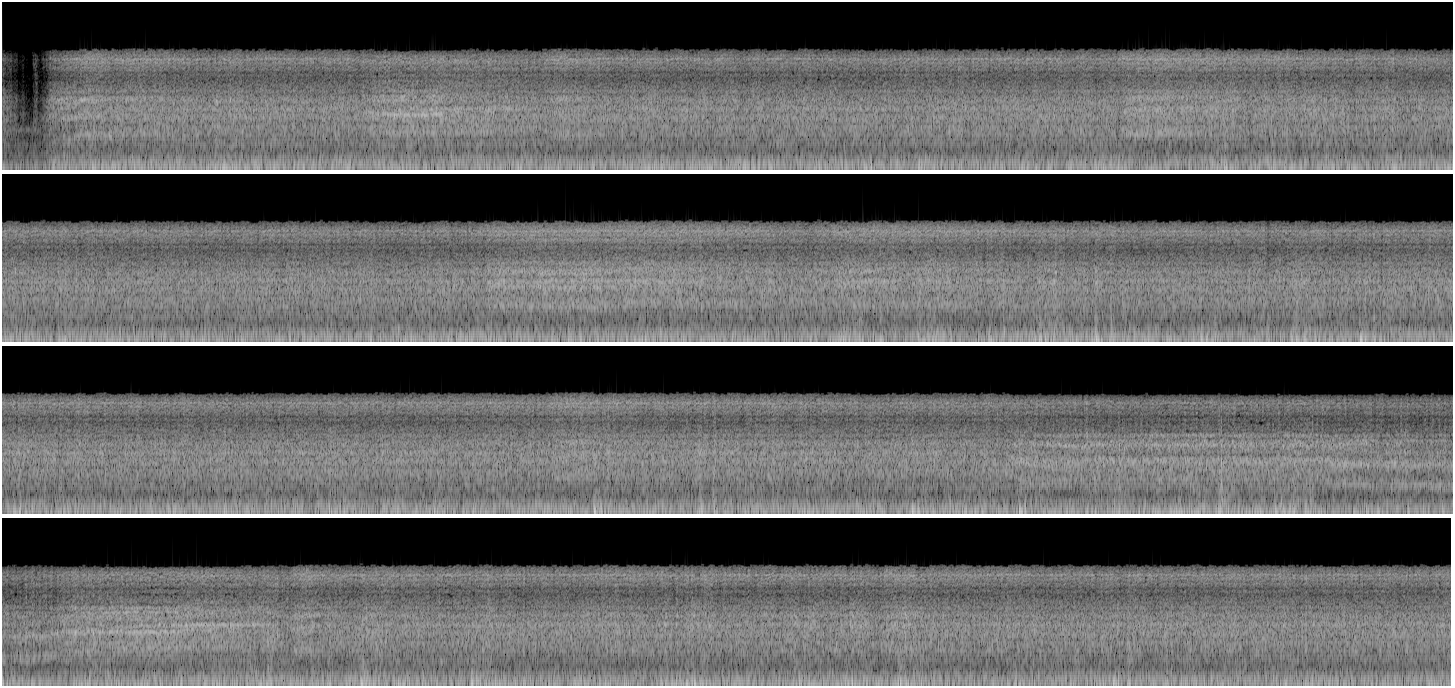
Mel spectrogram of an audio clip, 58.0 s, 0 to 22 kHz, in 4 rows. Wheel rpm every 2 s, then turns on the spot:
110, 230, 220, 230, 230, 230, 230, 240, 230, 230, 220, 230, 230, 240, 230, 230, 230, 230, 230, 220, 170, 160, 200, 230, 230, 230, 230, 230, 230.
none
